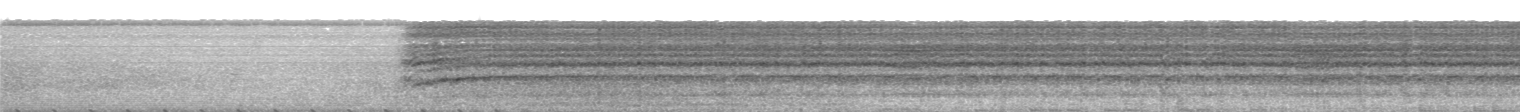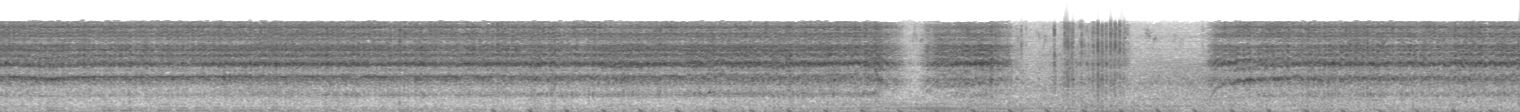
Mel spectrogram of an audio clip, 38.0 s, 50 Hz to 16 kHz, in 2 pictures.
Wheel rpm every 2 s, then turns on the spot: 0, 0, 30, 160, 160, 160, 160, 160, 160, 160, 160, 160, 160, 160, 160, 90, 20, 110, 160.
32-34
